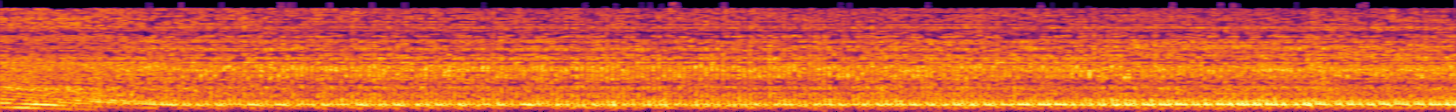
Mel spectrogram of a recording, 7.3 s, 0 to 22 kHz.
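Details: Old, well-worn Stihl MS230 chainsaw after fitting a new replacement carburettor, during its adjustment: fast sweep up to a steady, clean high scream with no bogging, surging or misfire, normal high-speed run.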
